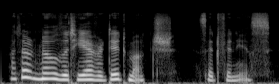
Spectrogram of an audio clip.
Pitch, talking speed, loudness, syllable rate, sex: 225 Hz, 215 wpm, -16 LUFS, 5.2 syllables/s, female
